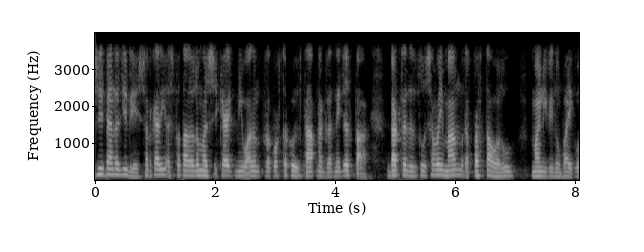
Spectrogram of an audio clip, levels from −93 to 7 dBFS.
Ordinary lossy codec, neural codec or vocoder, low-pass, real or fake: none; codec, 16 kHz, 1 kbps, X-Codec, HuBERT features, trained on LibriSpeech; 3.6 kHz; fake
